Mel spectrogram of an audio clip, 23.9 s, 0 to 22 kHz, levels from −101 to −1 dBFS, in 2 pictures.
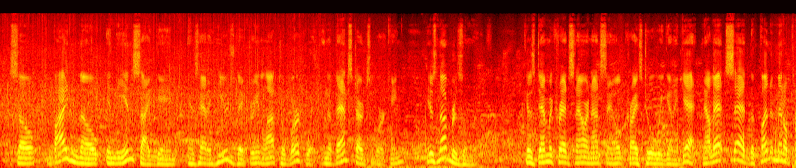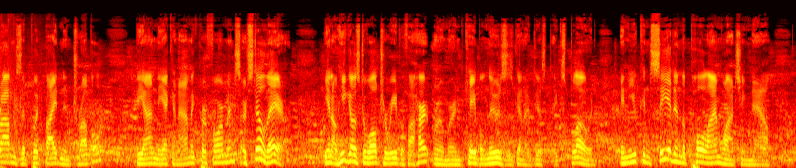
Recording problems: murmuring crowd; loud; throughout; 9 dB below the speech

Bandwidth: 15.5 kHz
